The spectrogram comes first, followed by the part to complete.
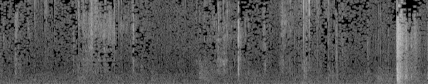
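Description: A lemon being squeezed over the shrimp: faint squishing with a few light clicks, ending in one sharp click.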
